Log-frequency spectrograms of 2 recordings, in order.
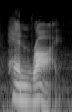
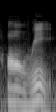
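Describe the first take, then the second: First: The name is pronounced the English way. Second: The name is pronounced the French way. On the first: The speaker calls it right. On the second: The speaker calls it wrong. "pronounce this in a French manner"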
